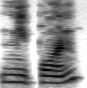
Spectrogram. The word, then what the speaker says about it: Nippon: Well, Japan, pronounced in Japanese Nippon or Nihon, is a Pacific Ocean island nation of the coast of mainland Asia.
